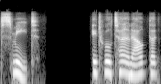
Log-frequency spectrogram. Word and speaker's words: Smith: Smees is very much as an Italian would pronounce Smith, as, you know, the French call it Smeet.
